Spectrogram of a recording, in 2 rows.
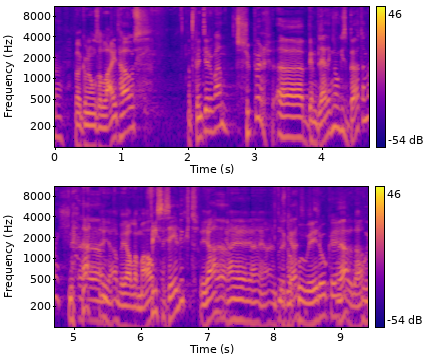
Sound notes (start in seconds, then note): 4.9 laughs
